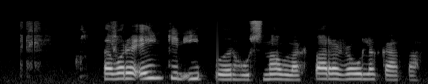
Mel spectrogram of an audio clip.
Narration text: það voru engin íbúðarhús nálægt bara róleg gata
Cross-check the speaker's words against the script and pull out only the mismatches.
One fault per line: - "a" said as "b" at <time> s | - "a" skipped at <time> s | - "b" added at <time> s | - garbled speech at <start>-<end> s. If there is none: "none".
none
